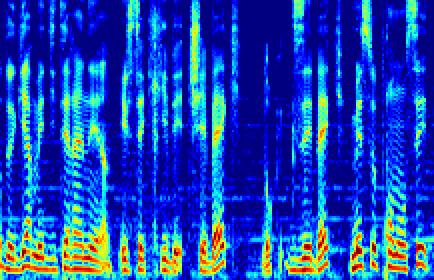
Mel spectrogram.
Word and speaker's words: Xebec: commentaires avec ça, oui, je nomme Chebek et non Xebec. Plus j'en parle, plus on me fait la remarque que je le prononce pas de la bonne façon.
